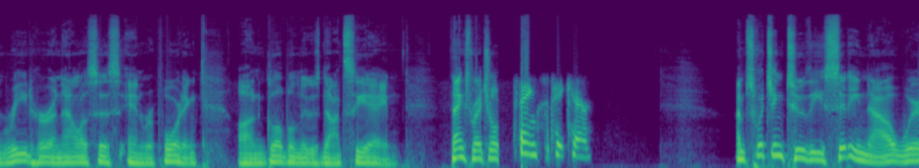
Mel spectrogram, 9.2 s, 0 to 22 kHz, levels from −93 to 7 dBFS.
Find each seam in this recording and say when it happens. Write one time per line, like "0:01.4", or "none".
0:05.0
